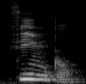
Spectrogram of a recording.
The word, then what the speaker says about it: cinco: That's cinco, cinco, not cinco, not cinco. They won't understand. It's cinco. Wide mouth frog.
